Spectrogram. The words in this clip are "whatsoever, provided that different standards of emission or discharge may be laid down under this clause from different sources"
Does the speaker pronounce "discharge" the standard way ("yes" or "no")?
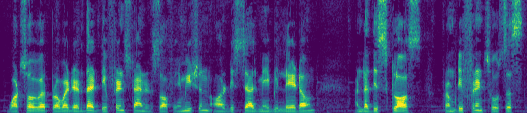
yes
